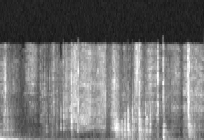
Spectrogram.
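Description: Sheets of paper rustling and being shuffled close to a desk microphone, faint and irregular crackles beginning about half a second in.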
